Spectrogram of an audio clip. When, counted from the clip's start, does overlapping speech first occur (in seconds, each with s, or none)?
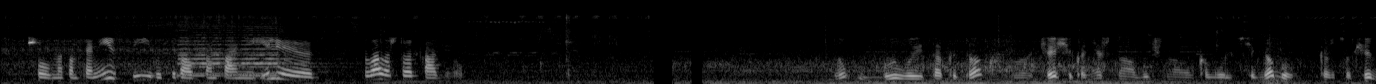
none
